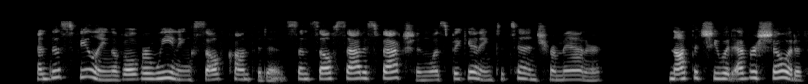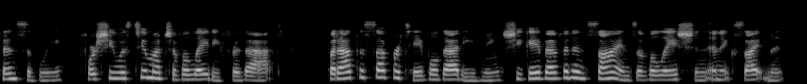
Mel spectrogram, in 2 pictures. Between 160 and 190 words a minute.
Yes: average, 180 wpm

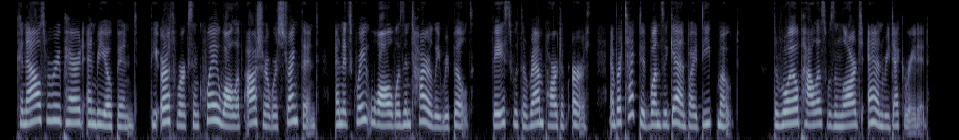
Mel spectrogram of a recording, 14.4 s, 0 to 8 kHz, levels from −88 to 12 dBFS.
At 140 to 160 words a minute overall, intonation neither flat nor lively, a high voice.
No: average, 175 wpm; average, 3.6 semitones; high, 230 Hz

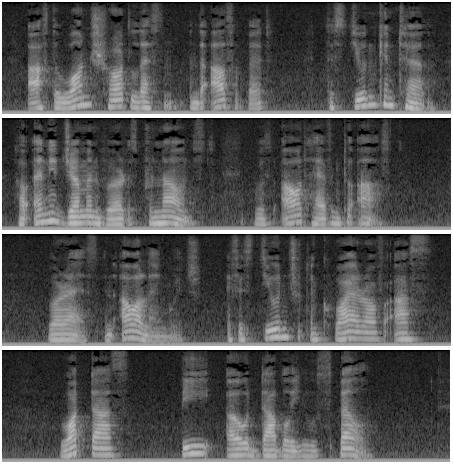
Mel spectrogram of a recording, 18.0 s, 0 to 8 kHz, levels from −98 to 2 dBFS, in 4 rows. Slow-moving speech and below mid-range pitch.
Yes: slow, 125 wpm; low, 120 Hz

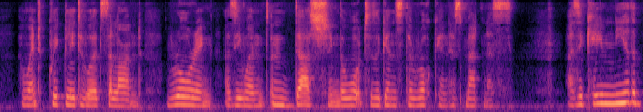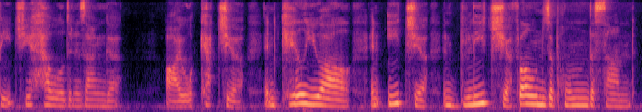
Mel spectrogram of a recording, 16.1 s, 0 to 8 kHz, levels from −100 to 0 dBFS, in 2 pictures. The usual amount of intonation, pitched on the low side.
No: average, 3.2 semitones; high, 190 Hz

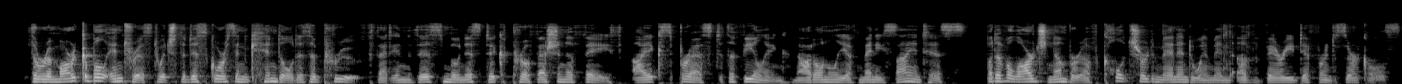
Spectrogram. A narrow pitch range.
No: average, 3.6 semitones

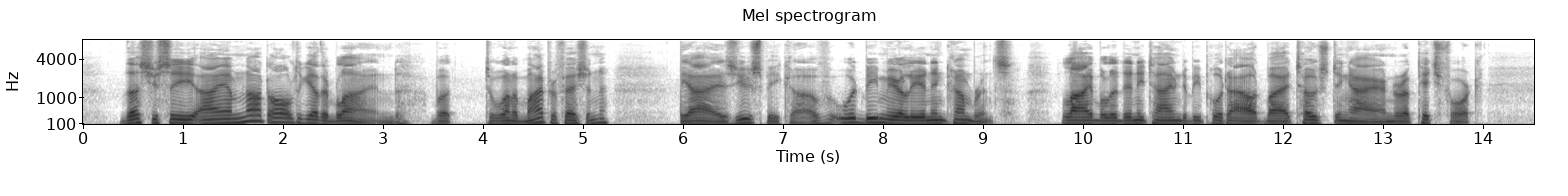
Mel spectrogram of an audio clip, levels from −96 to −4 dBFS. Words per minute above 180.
No: average, 160 wpm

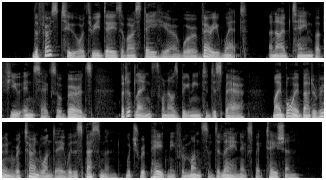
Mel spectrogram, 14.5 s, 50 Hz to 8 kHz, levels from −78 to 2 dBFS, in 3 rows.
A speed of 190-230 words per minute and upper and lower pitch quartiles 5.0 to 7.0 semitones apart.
No: average, 200 wpm; average, 4.5 semitones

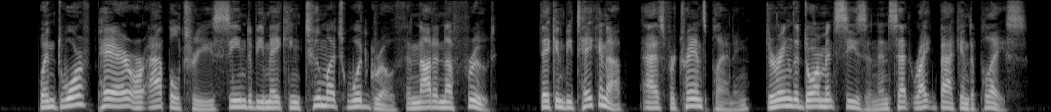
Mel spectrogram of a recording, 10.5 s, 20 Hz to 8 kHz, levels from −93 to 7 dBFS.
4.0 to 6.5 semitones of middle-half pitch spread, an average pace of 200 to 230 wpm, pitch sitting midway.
Yes: average, 4.4 semitones; fast, 205 wpm; medium, 150 Hz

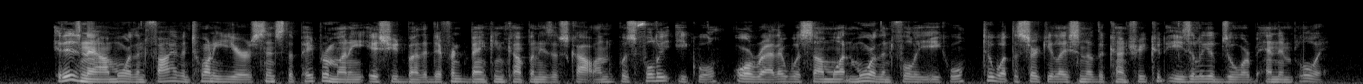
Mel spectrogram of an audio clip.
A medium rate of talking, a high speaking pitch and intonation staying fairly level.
No: average, 195 wpm; low, 120 Hz; narrow, 2.3 semitones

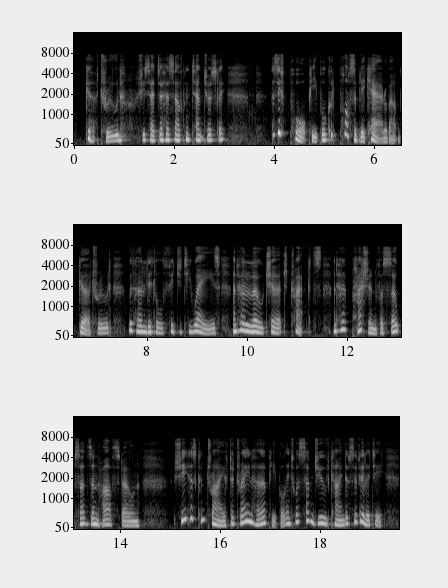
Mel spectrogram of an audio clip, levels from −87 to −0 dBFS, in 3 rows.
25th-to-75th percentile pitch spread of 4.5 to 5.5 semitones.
Yes: average, 4.8 semitones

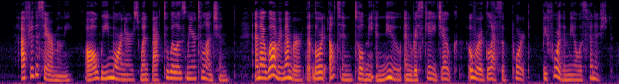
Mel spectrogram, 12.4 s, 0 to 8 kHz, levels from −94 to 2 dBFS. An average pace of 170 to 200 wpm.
Yes: average, 175 wpm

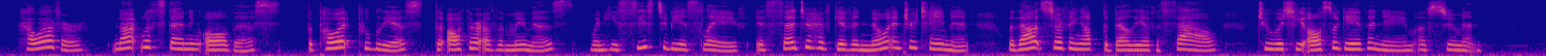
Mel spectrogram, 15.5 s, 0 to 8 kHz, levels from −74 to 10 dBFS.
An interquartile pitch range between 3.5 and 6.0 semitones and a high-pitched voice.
Yes: average, 4.1 semitones; very high, 250 Hz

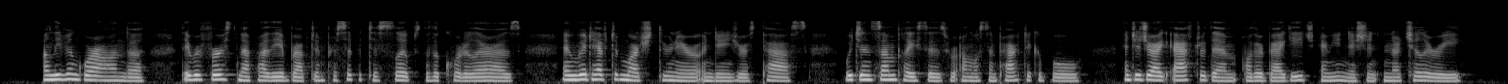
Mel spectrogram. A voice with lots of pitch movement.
No: average, 3.8 semitones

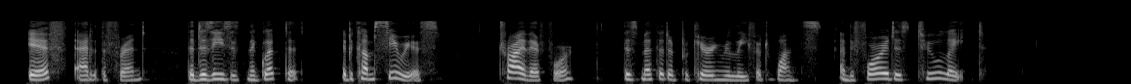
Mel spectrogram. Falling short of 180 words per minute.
Yes: average, 140 wpm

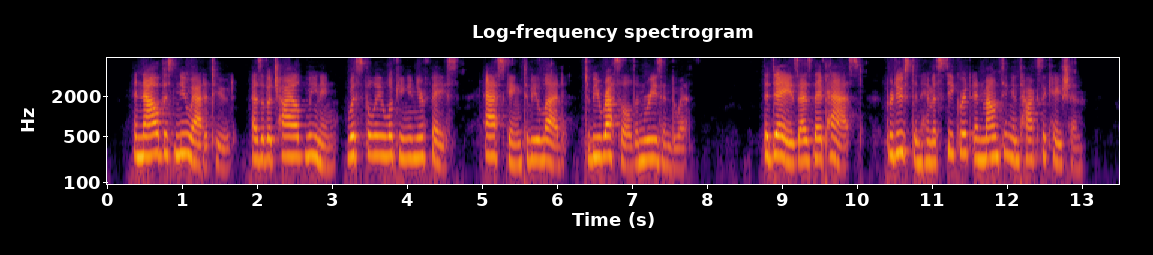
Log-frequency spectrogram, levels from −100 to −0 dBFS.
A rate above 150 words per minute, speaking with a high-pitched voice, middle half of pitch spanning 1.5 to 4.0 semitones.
Yes: average, 170 wpm; high, 235 Hz; average, 3.7 semitones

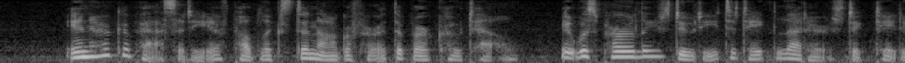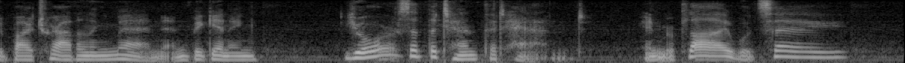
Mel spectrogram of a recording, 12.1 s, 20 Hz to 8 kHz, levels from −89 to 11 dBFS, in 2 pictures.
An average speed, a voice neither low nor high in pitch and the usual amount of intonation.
No: average, 165 wpm; medium, 150 Hz; wide, 8.3 semitones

